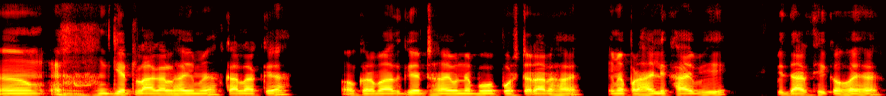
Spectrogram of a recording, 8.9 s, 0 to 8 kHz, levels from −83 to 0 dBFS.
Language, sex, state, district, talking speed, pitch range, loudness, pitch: Maithili, male, Bihar, Samastipur, 170 wpm, 115-120 Hz, -18 LUFS, 120 Hz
